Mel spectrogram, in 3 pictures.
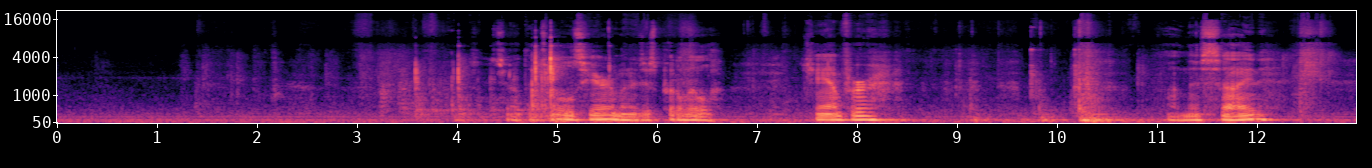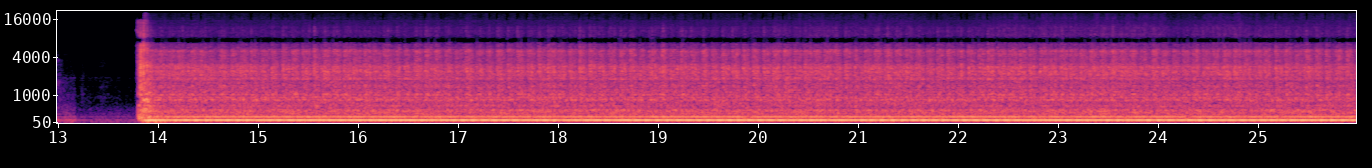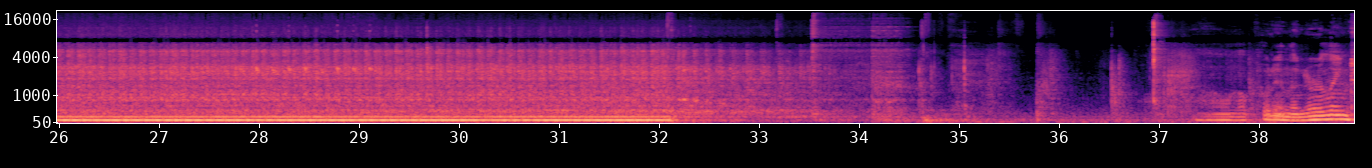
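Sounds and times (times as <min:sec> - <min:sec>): metal lathe running: 0:13.8 - 0:33.7.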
